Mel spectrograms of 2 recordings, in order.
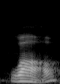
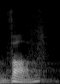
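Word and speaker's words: ו: And the next section, vav or vov as it's pronounced in modern Hebrew, um means roughly and.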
